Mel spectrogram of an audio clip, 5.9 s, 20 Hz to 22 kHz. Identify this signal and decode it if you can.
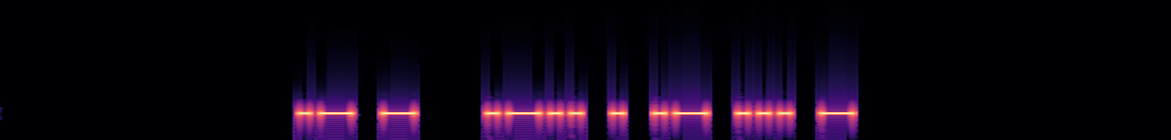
Morse code, heard as a keyed tone, about 23 wpm, 700 Hz. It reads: AT LEAST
